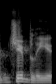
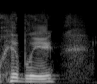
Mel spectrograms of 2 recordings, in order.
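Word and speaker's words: Ghibli: gibli yeah they the technically it's gibl is when you call the wind but uh Japanese or jibli is wind J yeah but uh the Japanese don't have a hard G according to Wikipedia hibl so studio hibl um which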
